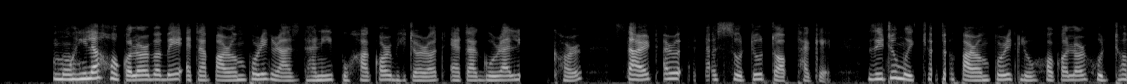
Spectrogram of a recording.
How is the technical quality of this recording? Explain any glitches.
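Lost AMR speech frames cause three audible breaks in this wideband (HD Voice) call speech.

Around 5.19 to 5.48 s, a solid dropout of about 280 ms drops to near silence within two frames, consistent with roughly 14 consecutive 20 ms frames failing. From 6.80 to 7.16 s and 9.13 to 9.53 s, shorter gaps scattered over about 0.3 s and 0.4 s cause warbling dips, with the 100 ms run in the first of these briefly dropping to near silence. When a frame is lost, the decoder repeats the previous pitch and spectral settings at decaying gain, so speech resumes briefly weak.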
